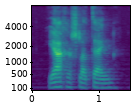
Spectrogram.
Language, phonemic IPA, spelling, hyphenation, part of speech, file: Dutch, /ˈjaː.ɣərs.laːˌtɛi̯n/, jagerslatijn, ja‧gers‧la‧tijn, noun, Nl-jagerslatijn.ogg
- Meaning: 1. hunting jargon 2. hunting-related tall stories, hunting-related boasting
